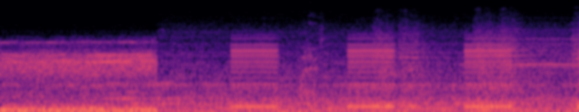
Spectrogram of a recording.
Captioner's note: alarm Buzzing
